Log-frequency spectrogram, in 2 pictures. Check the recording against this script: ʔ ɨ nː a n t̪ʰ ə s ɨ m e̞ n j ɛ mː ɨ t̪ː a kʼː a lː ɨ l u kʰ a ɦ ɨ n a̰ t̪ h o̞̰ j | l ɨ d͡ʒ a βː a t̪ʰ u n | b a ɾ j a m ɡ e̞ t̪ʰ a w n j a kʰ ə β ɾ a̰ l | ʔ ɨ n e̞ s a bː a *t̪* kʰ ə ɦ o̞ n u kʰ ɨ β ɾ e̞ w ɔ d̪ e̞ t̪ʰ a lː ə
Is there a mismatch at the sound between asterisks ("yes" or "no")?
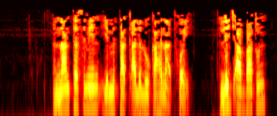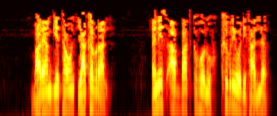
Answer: no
